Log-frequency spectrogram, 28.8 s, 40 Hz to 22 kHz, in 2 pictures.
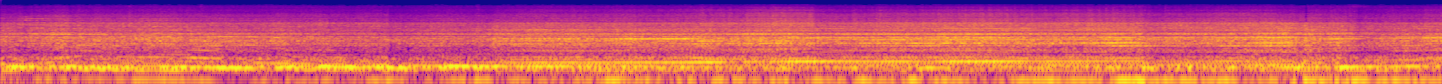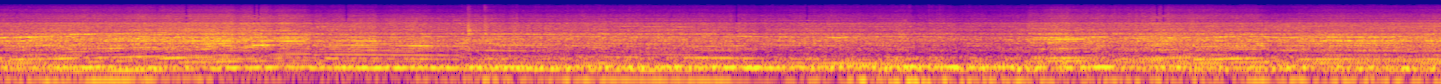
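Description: V8 engine of a 1984 Chevrolet Camaro race car under racing load, heard from inside the cabin. Its pitch rises and falls with throttle and gear changes, dropping about halfway through and then climbing again.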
